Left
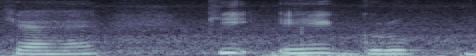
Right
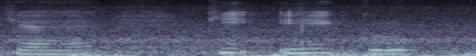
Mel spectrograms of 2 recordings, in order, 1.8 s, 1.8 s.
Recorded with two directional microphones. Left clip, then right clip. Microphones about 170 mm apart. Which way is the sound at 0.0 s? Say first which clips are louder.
Left 6 dB; 50° left (ahead or behind).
